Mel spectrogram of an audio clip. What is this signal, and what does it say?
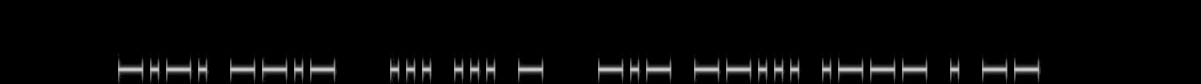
Morse code, heard as a keyed tone, about 15 wpm, 700 Hz. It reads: CQ SST K7JEM
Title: K1USN SST QSO Practice - 15wpm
